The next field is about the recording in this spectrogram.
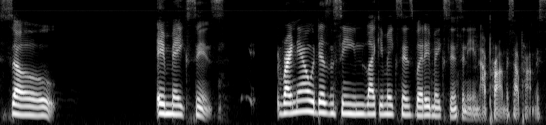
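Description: A woman's fairly low voice at a fairly quick pace, ordinary pitch variation, with long, frequent pauses. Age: 30s. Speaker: podcast host. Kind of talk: personal monologue.

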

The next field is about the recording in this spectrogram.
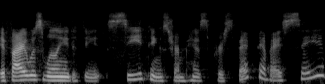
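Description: Here is an unremarkable speaking voice. Its pitch varies in an ordinary way. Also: woman. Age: 60s. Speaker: mother sharing parenting experience. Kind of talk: casual interview. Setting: video call.

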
